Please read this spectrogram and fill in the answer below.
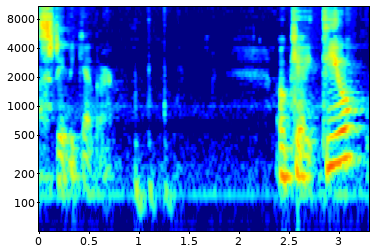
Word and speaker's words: tío: So try to say tío in one syllable. Just try it. Tío, tío, tío. Sounds stupid because we don't want tío, we want tío. So in writing, we accent the I.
